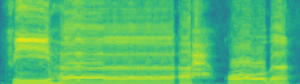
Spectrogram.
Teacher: Panjangnya untuk mad jaiz munfasil yaitu 4 harakat.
